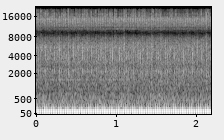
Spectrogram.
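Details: VW B5 Passat GLS wagon 1.8T, after a high-flow exhaust manifold upgrade: deep, steady low idle with an even pulse, no ticks or exhaust-leak chuff; idling smoothly.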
